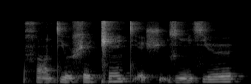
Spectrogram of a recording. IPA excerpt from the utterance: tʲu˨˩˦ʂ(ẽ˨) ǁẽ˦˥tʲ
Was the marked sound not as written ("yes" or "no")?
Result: yes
